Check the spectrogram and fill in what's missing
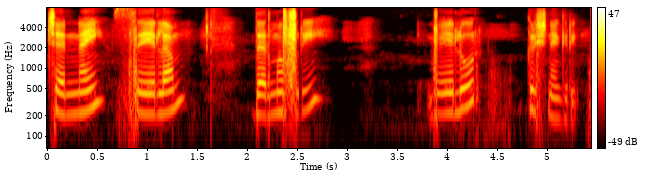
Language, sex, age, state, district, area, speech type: Tamil, female, 30-45, Tamil Nadu, Krishnagiri, rural, spontaneous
